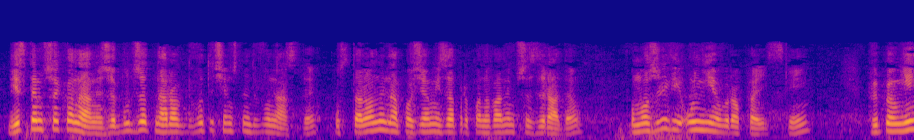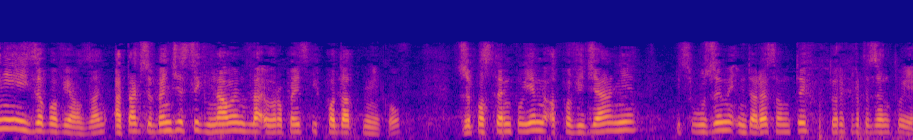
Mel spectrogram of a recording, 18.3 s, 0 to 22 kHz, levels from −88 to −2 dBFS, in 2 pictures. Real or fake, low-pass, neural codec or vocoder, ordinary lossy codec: fake; 7.2 kHz; vocoder, 22.05 kHz, 80 mel bands, Vocos; AAC, 32 kbps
